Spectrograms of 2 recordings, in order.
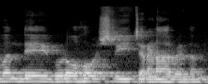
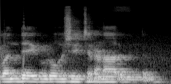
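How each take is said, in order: First: An extra 'ho' syllable follows guru. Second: Guru runs straight into shri with nothing added. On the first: "कई कई जगह तो वंदे गुरु हो श्री चरणारविंदम ऐसा भी बोलते हैं" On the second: "या तो skip करते हैं"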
